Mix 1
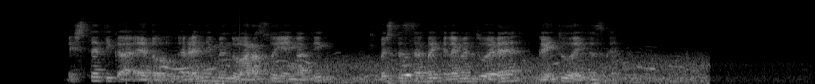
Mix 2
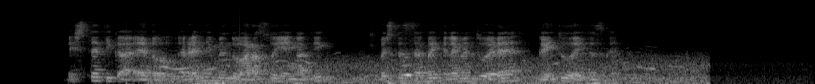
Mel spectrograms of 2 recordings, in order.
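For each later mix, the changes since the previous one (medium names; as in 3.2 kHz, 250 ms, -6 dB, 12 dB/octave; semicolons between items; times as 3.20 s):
master: add bass shelf 67 Hz +11 dB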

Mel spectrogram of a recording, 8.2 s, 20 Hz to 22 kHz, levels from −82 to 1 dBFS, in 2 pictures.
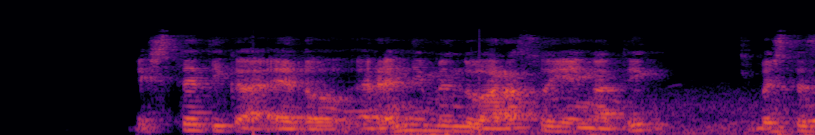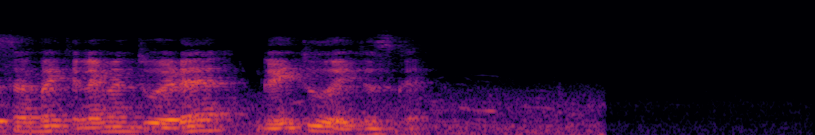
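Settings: background -9.5 dB; master: add brick-wall FIR low-pass 9.1 kHz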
